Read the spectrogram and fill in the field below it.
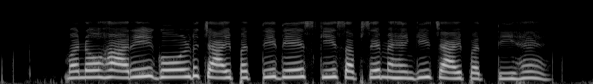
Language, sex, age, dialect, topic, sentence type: Hindi, male, 25-30, Hindustani Malvi Khadi Boli, agriculture, statement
